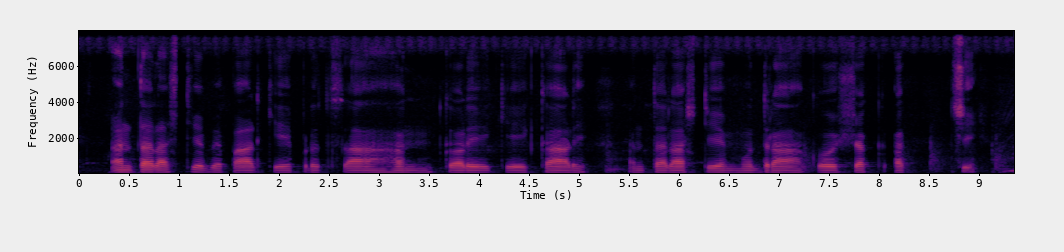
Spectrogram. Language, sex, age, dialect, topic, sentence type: Maithili, male, 18-24, Southern/Standard, banking, statement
